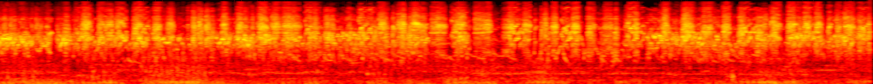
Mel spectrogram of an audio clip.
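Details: Colony of budgies in an aviary, many birds chattering at once in a steady wash of high, scratchy chirps and warbles with no pauses.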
